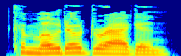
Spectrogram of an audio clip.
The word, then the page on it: komodo dragon: British English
